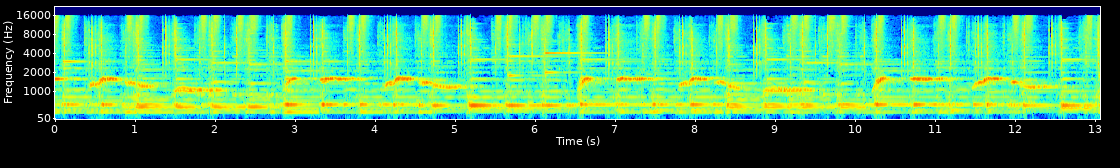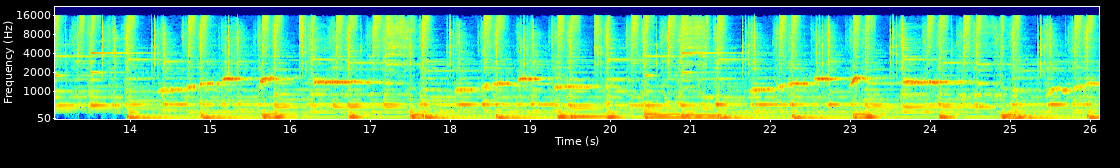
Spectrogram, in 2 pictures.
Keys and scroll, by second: 8.3 ctrl+z, 10.6 space, 14.9 ctrl+c, 15.1 ctrl+f, 18.2 space, 19.5 a, 23.7 space, 24.7-25.1 ctrl+-, 25.4 ctrl+-, 26.0 ctrl+-.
